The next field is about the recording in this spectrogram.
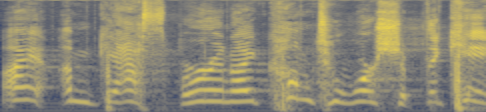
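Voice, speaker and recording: Using a put-on character voice, a woman speaks in an extremely high pitch at a moderate pace with fairly even intonation. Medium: read story.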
